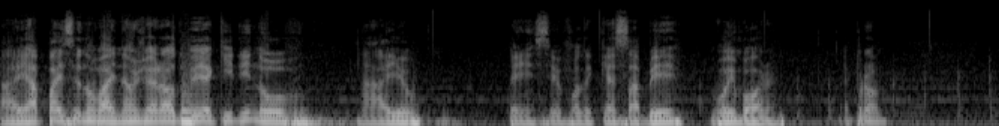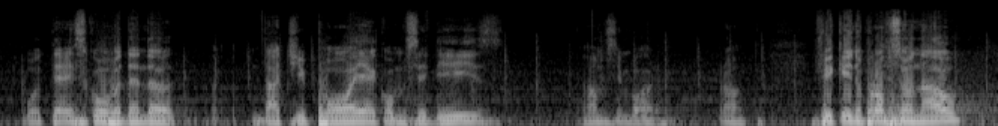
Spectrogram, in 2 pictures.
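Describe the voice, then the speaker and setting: A man's fairly high voice at a moderate pace, with ordinary pitch variation, long, frequent pauses, noticeable background noise and a dry, close sound with no echo. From Brazil, Sergipe interior. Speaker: retired footballer. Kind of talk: casual interview.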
